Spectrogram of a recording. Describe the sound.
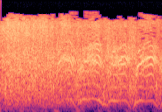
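A raspy, nasal Donald Duck voice quacks and sputters in a rapid, unbroken stream, loud. It is a human voice imitating the cartoon duck's garbled chatter.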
